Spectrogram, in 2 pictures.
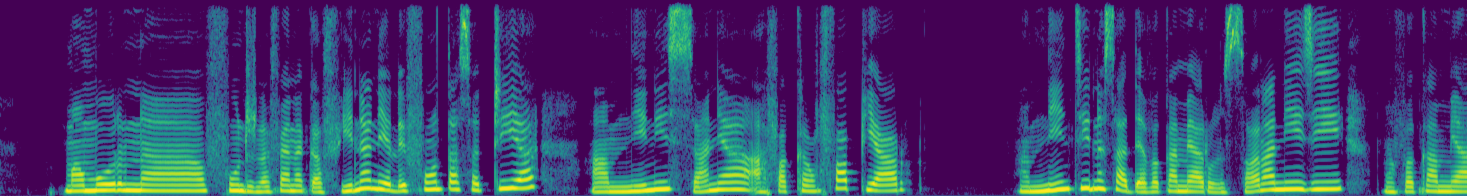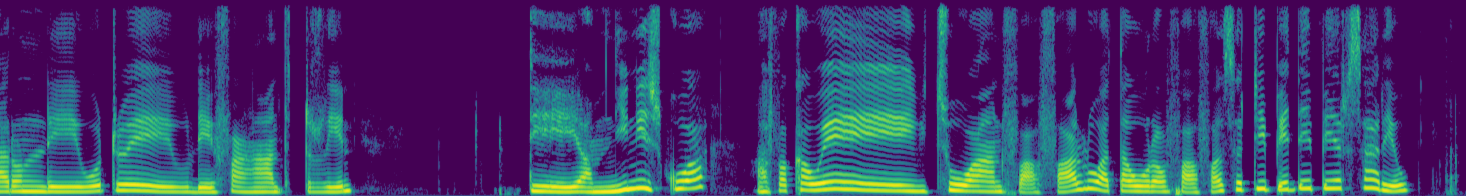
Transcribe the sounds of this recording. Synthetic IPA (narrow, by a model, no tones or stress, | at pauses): mamuɾunəv̥uɳɖ͡ʐinəfanaɡav̥inənielefont̪asaʈ͡ʂia | amininiziz̥anaafakanifapjaɾu̥ | amininit̪inəsad̪afakəmiaɾuniz̥ananizinafakəmiaɾunileuaʈ͡ʂwelefaant̪i̥ʈ͡ʂireni̥ | d̪̥eamininizi̥kuə | afakəweit͡suaniv̥av̥aluat̪auɾanivav̥alusaʈ͡ʂibed̪epeɾisaɾew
